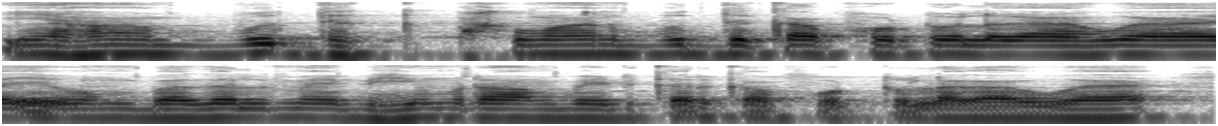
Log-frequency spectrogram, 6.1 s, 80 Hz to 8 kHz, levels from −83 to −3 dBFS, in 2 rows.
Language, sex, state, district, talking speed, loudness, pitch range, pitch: Hindi, male, Jharkhand, Deoghar, 190 wpm, -17 LUFS, 130-140 Hz, 135 Hz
